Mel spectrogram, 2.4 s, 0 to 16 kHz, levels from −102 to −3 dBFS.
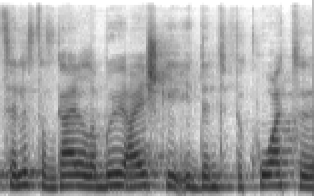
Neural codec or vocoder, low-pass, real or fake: autoencoder, 48 kHz, 128 numbers a frame, DAC-VAE, trained on Japanese speech; 14.4 kHz; fake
